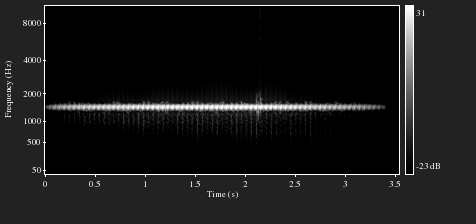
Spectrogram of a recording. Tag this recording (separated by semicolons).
terror; thrill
